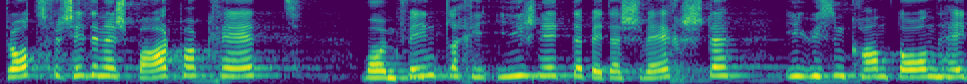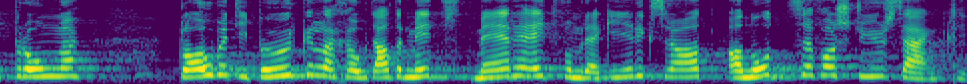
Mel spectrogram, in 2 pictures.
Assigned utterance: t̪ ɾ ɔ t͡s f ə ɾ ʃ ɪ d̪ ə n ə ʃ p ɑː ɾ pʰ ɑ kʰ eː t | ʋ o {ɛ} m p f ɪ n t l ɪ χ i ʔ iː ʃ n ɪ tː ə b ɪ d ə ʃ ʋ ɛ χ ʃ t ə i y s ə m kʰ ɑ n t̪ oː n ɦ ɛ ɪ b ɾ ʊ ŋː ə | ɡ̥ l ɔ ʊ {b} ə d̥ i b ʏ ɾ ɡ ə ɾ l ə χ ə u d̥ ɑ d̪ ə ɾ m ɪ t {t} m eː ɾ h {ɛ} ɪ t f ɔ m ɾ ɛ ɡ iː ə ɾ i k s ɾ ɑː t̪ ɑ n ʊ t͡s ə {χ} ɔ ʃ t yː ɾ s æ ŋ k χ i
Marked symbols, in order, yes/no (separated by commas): yes, yes, yes, yes, no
